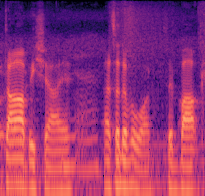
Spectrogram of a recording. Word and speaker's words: Derbyshire: like derbyshire obviously it looks like derbyshire it's derbyshire that's another one so box sharing derby yep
